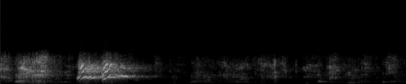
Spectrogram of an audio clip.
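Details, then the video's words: Puppy letting out two loud, sharp barks close together near the start, followed by softer scattered whines and small yelps fading away. "babi dog"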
